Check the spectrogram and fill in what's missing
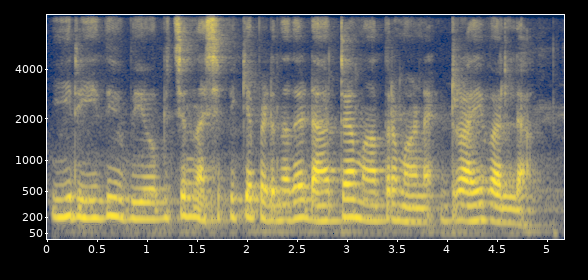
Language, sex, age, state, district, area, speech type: Malayalam, female, 45-60, Kerala, Kottayam, rural, read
